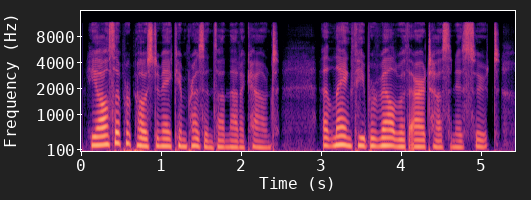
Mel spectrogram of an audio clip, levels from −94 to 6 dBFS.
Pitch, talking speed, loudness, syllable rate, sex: 185 Hz, 210 wpm, -18 LUFS, 6.0 syllables/s, female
